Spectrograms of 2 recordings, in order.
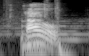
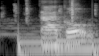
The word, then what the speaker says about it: toggle: Toggle. Toggle o toggle. Toggle. En inglés hay 3 tipos de pronunciación de la O, right?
